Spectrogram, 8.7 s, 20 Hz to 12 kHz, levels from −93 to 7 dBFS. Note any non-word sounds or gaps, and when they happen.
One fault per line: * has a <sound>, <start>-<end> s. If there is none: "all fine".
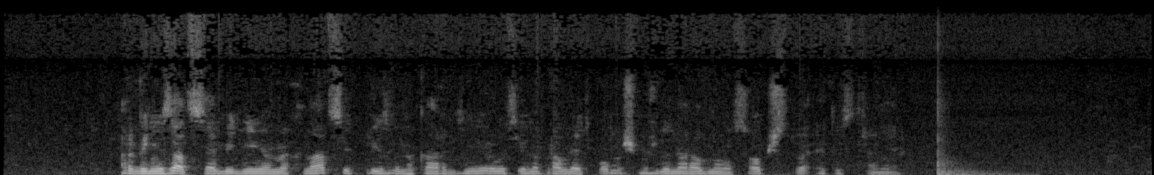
* has a thud, 7.0-7.8 s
